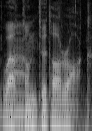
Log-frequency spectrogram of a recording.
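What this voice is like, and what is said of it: Poor imitation of another person's voice. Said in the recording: “that's a bad impression.”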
